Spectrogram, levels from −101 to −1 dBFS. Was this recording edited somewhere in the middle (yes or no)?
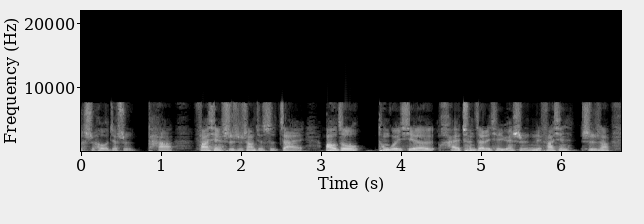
no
